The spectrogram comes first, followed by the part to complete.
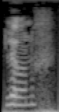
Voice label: swedish lunch

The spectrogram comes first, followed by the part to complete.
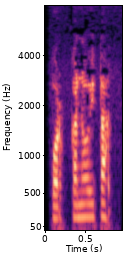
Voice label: carrots, Finnish

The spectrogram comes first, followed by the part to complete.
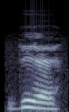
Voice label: belt, Finnish

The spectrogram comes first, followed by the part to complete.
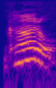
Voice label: gujarati, houses

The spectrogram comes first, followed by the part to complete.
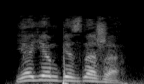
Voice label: russian I eat without a knife

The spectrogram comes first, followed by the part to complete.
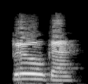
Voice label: "shoes", Irish

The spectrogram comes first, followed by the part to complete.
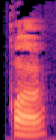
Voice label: portuguese with

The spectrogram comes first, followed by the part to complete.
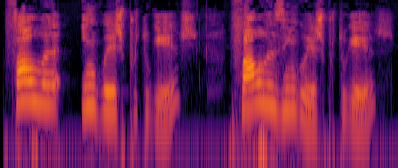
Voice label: portuguese Do you speak Portuguese

